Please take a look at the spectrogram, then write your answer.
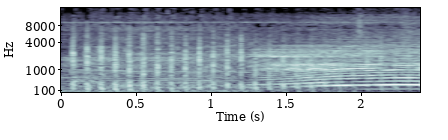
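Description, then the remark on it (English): A rapid, steady chopping pulse gives way to a single long, low cow moo that swells louder and holds to the end. No one speaks. “Then again, you can't really do it with a pet cow, can you?”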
